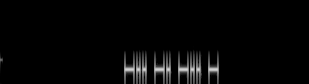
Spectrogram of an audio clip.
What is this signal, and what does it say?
Morse code, heard as a keyed tone, about 40 wpm, 700 Hz. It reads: DNDT
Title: All Cut Numbers - 4-Digit 40wpm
